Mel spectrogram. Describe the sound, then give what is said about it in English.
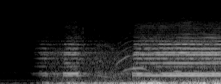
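Car horns honk in support of protesters on a street corner in Menominee on a Friday evening: sustained, overlapping horn tones, one bending briefly in pitch, over low traffic rumble. “On this Friday evening, cars honk in support of protesters who stand on a street corner in Menominee, just across the border from Marinette.”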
